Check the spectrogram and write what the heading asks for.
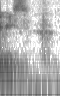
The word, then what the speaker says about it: Riesz: It's Riesz. Get rid of it. But it is pronounced. It's definitely Riesz, but I guess it's IE.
